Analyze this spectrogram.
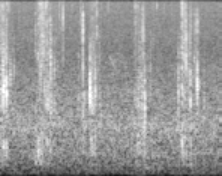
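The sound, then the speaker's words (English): Quick footsteps of someone walking fast, a steady series of crisp, evenly spaced steps at a brisk pace. “You're walking too fast”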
